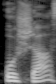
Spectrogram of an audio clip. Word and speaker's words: Ausha: Vous avez développé votre offre podcast, je reviens au son, avec Ocha. C'est quoi Ocha ? Ça s'écrit A-U-C-H-A. – A-U-S-H-A. – Et non, S-H-A, pardon, et non pas comme je donne à manger Ocha.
